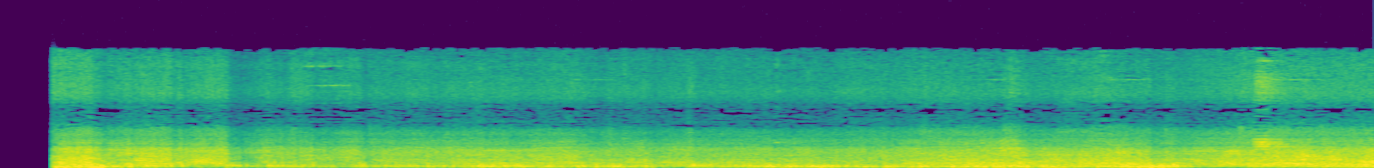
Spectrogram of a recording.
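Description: Seaside outdoor ambience: a steady rush of wind on the microphone mixed with the drone of distant boat engines. It begins abruptly a moment in, after a brief silence.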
